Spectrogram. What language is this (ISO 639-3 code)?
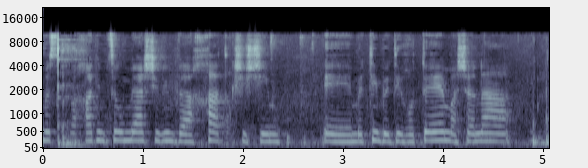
heb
